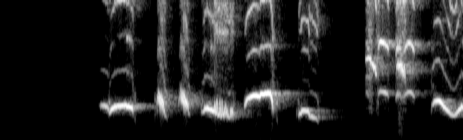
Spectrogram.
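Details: Caged orange-headed thrush (Anis Merah Bali) song, a master recording meant to provoke quiet birds into singing; a long tumbling string of whistled, twisting notes, a short pause, then more rich varied phrases.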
